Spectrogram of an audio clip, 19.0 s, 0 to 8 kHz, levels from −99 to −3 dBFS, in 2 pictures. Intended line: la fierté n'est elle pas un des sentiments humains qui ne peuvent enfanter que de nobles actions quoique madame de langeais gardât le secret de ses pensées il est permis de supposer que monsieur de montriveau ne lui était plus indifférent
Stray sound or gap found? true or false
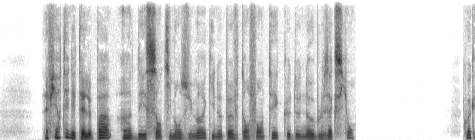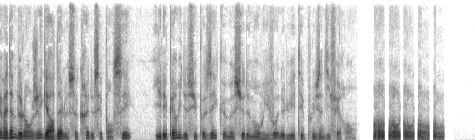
true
